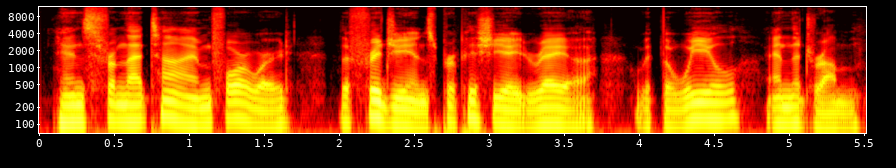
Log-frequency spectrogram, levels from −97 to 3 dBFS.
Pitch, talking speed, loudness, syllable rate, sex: 100 Hz, 165 wpm, -20 LUFS, 4.6 syllables/s, male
